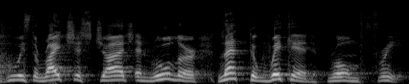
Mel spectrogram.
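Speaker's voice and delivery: high, loud sermon climax; preaching at full force. Acted. Preacher challenging the congregation with the problem of sin, rising and loud. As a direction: press the question hard.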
